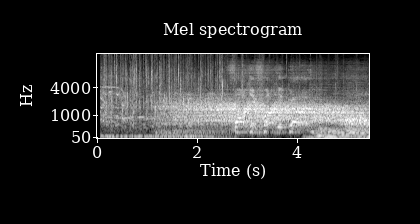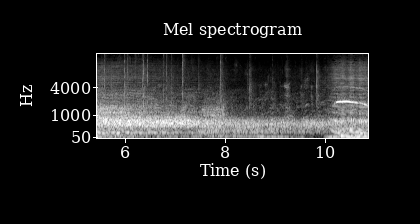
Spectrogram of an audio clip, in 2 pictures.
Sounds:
Crowd, people crowd, Music, Speech

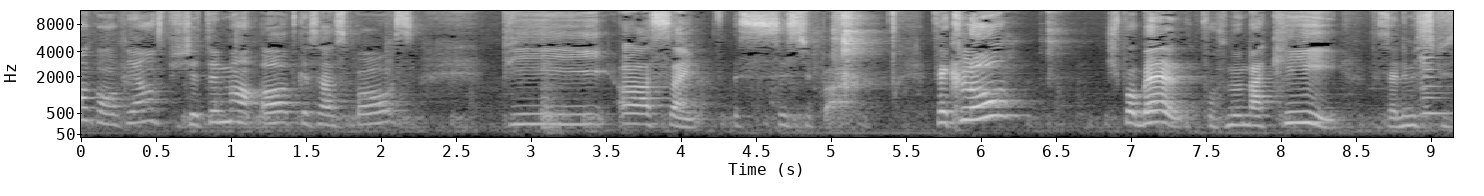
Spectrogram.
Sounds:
Music, Speech

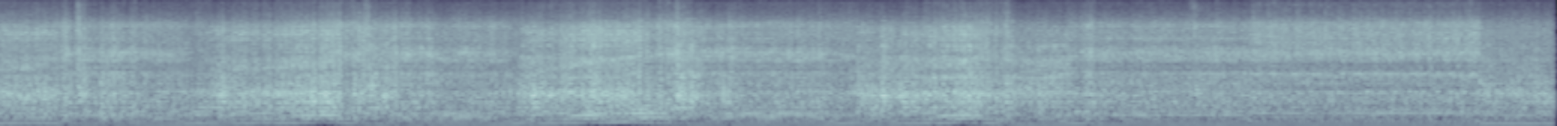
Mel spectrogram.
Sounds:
Vehicle, Car

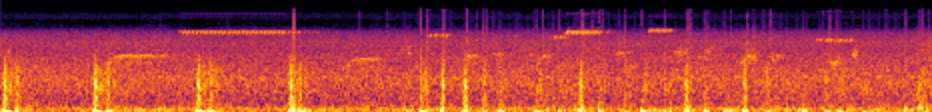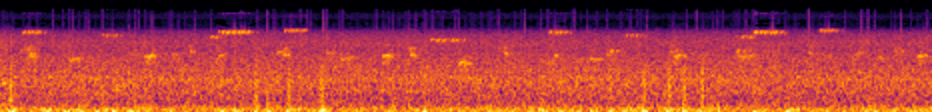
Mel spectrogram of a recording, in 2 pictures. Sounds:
outside, rural or natural

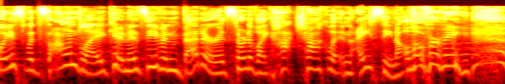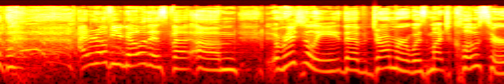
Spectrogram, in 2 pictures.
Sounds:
Speech

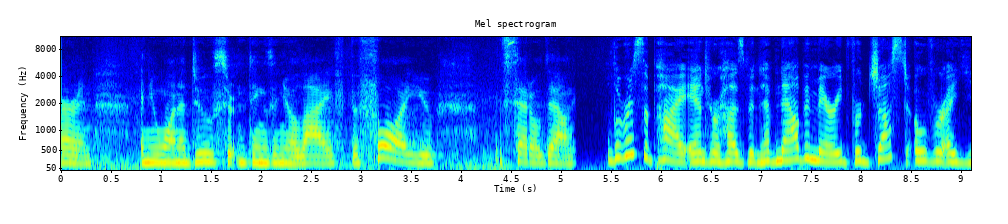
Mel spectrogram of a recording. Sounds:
Speech

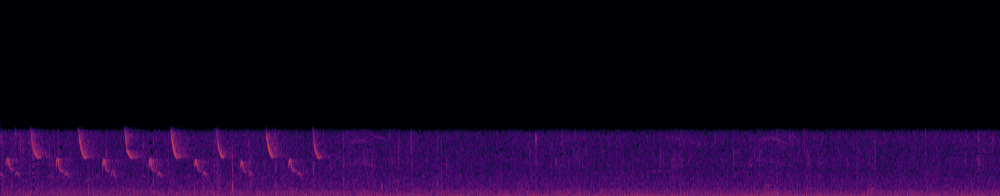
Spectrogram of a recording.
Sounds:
bird call

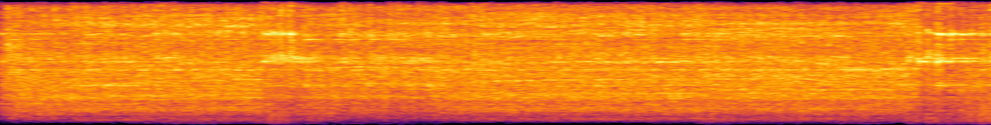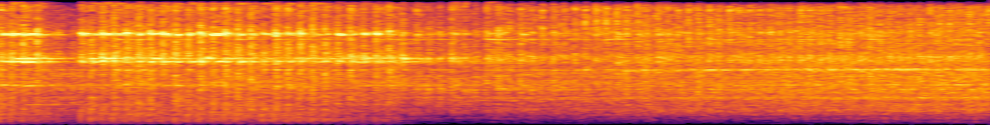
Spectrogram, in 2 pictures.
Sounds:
Power tool, Tools

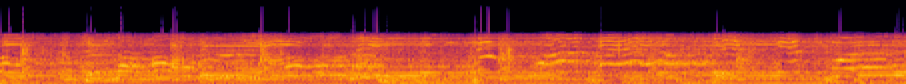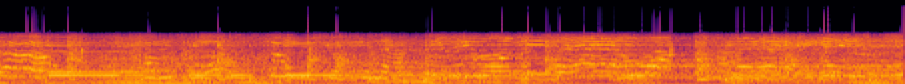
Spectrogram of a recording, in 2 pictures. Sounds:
Music

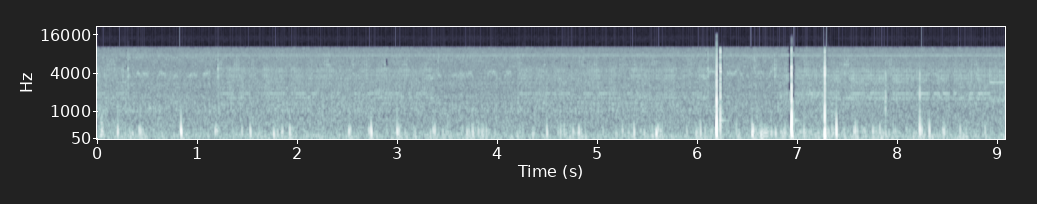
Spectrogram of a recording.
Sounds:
Animal

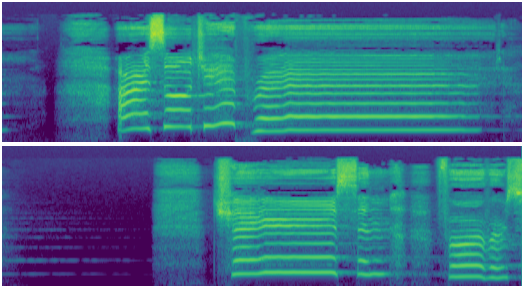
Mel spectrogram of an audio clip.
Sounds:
Female singing, Music

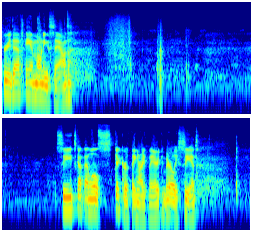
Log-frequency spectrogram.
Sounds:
Speech

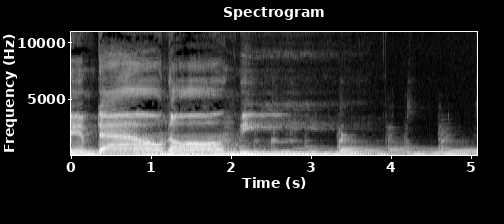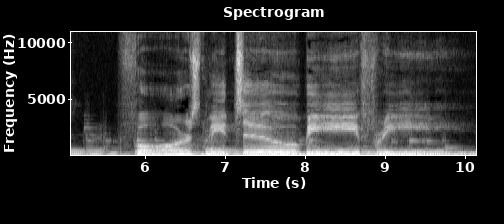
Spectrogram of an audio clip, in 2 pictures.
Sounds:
Music

